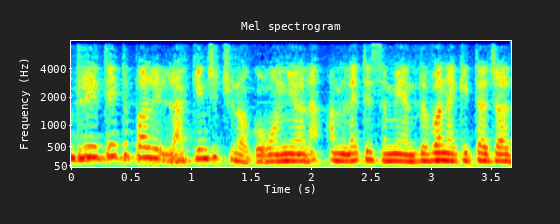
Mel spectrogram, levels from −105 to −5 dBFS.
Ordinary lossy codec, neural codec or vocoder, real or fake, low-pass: none; codec, 16 kHz, 0.4 kbps, LongCat-Audio-Codec; fake; 7.2 kHz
